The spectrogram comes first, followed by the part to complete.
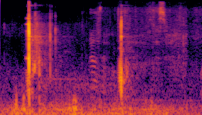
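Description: Two sharp cracks about a second apart over a steady low rumble.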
